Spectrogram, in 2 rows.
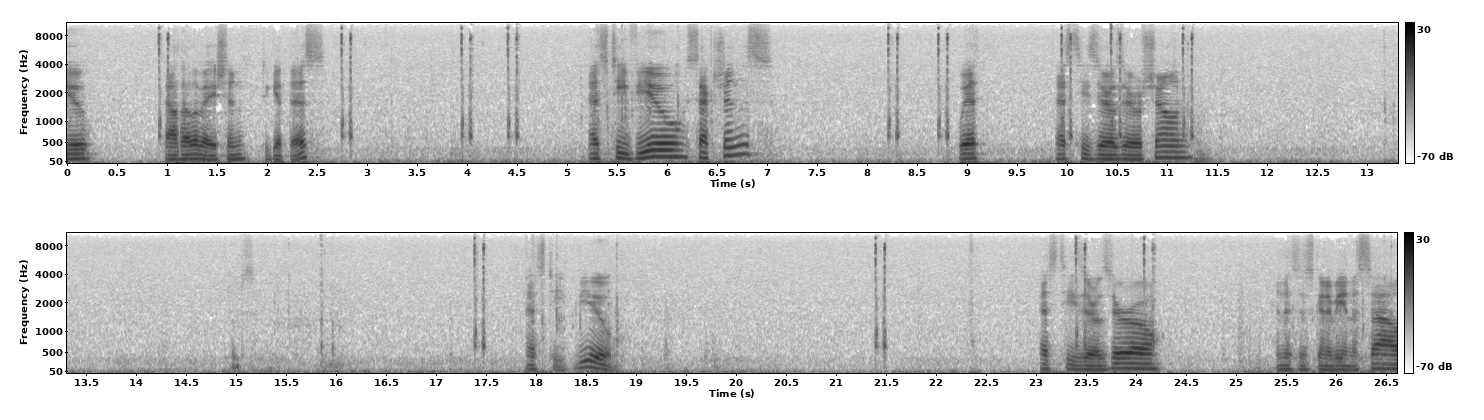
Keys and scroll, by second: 5.9 Return, 12.8 Return, 15.5 Escape, 18.8 Return.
